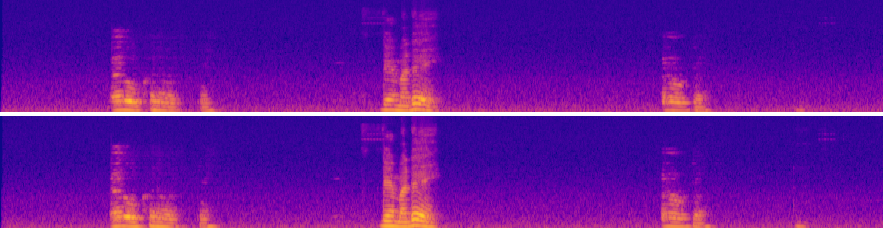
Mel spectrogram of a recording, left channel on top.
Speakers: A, on the right; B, on the right.
A: औ खोनाबाय नोंथां।
B: दे होमबा दे।
A: औ दे।
B: <inaudible>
